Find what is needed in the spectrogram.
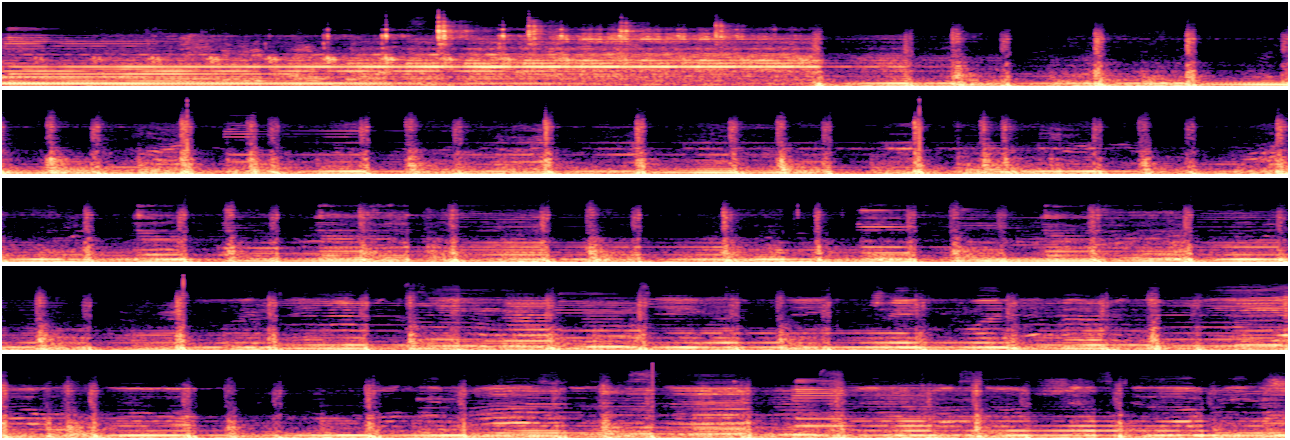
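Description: Live indie rock band starting a song: a held, ringing chord for about four seconds, then the drums and the rest of the band come in with a steady beat.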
